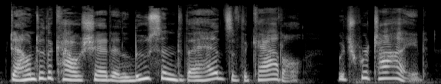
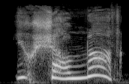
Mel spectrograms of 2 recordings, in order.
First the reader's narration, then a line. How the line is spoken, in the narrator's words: cried the black gallows bird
